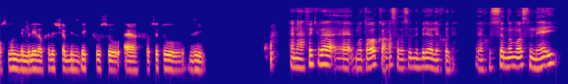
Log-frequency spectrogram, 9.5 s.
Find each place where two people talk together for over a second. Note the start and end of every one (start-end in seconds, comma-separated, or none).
none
